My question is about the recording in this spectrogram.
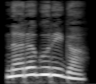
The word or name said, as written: ನರಗುರಿಗ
